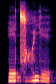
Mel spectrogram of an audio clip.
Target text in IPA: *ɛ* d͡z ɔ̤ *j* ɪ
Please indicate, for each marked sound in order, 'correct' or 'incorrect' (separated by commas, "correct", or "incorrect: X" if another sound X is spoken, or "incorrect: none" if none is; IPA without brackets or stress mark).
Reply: incorrect: e, correct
